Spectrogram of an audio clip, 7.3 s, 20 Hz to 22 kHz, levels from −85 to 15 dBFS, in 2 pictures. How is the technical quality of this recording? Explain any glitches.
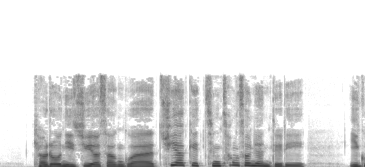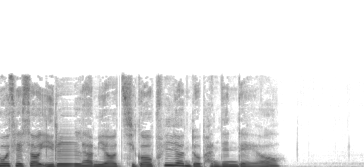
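The speech carries one audible glitch, heard through a call path whose spectrum stops near 12 kHz, which fits an Opus super-wideband setting. From 4.29 to 4.42 s there is a call audio freeze, likely from packets delayed in transit until the jitter buffer ran dry. The receiver stretched the last sound into a fading buzz or hiss for about 0.1 s, then resumed with nothing lost, so everything after arrives roughly 100 ms later. On a spectrogram this shows as a smeared, steady band losing energy. The waveform shows a decaying, repetitive stretch with no silent gap.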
